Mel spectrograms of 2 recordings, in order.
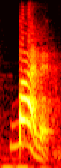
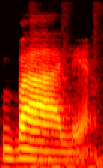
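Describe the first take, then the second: First: It is energetic, with the pitch rising. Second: It is long and drawn out. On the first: The speaker agrees and feels motivated. "Энергично, с повышением" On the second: The speaker is sarcastic or irritated. "Длинное, растянутое"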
